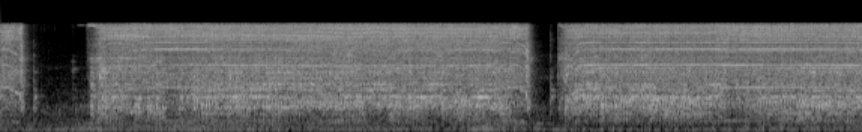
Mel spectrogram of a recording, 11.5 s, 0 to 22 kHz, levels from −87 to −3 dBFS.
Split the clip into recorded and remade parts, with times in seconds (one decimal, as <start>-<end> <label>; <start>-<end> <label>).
0.0-11.5 recorded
